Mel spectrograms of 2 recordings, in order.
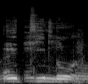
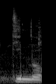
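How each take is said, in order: First: The word starts with an added e vowel. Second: The word starts directly with the t sound. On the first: The speaker calls it right. "on dit et Timbour" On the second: The speaker calls it wrong. "on ne dit pas Timbour"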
